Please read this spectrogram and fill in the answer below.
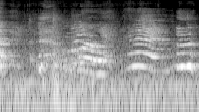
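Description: Short, high-pitched squealing or whining cries that glide up and down in pitch, a few in a row.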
